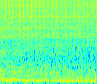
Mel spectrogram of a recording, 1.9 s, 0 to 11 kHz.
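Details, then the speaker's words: 1969 Ford Bronco V8 with new intake and carburetor, running after fuel pump wiring fix, mixture rich: steady, even idle with low smooth burble, no misses or knocks; exhaust leak suspected on one side, linkage holding idle slightly high. "There we go. We're just gonna let it sit here for a minute. Make sure she's running well. Fuel pump is fuel pumping."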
